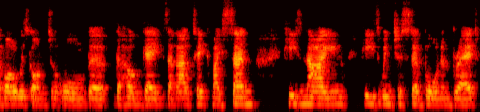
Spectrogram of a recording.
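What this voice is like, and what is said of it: Welsh accent. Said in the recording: “I made a very conscious decision not to lose my accent ... they think I sound slightly posh ... up here I sound very Welsh.”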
